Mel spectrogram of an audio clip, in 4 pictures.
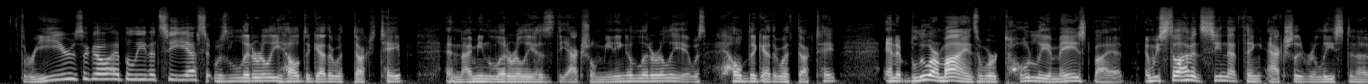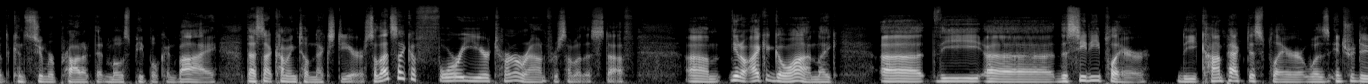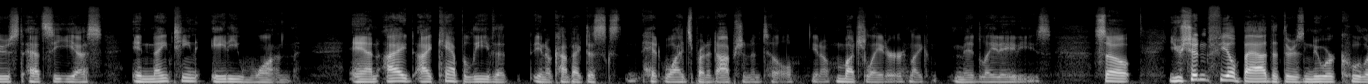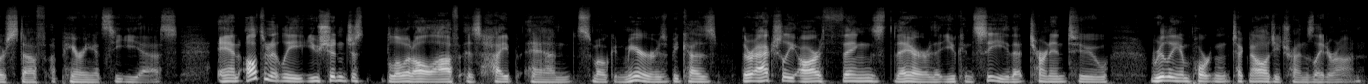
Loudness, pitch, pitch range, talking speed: -20 LUFS, 130 Hz, 120-150 Hz, 185 wpm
